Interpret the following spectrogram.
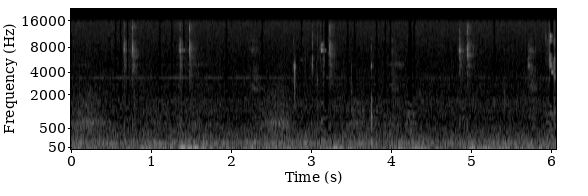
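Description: A few faint, sharp computer mouse clicks, spaced irregularly over near silence.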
